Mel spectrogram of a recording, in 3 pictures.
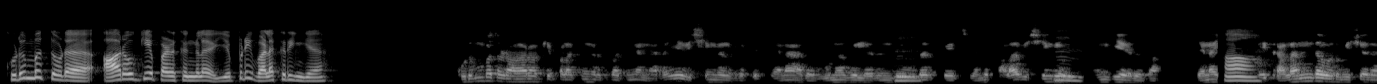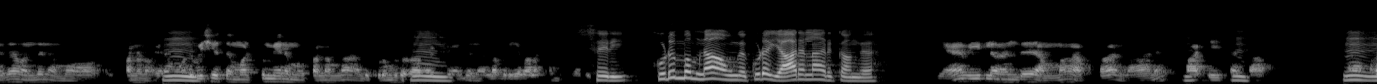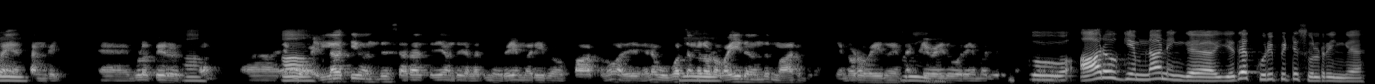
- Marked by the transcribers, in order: static; unintelligible speech; unintelligible speech; mechanical hum; distorted speech; unintelligible speech; other background noise; tapping
- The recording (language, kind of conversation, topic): Tamil, podcast, குடும்பத்துடன் ஆரோக்கிய பழக்கங்களை நீங்கள் எப்படிப் வளர்க்கிறீர்கள்?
